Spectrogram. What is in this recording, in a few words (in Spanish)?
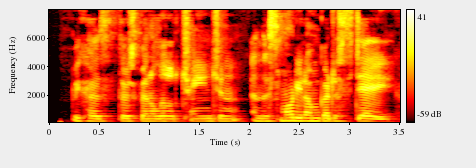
Voice Acting es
